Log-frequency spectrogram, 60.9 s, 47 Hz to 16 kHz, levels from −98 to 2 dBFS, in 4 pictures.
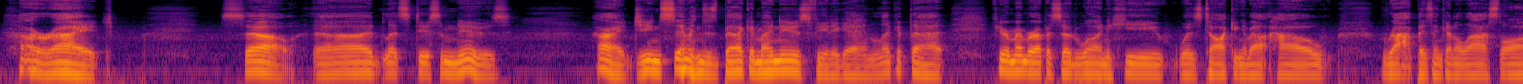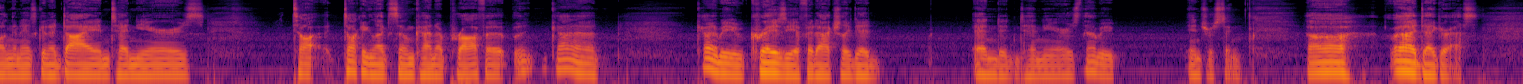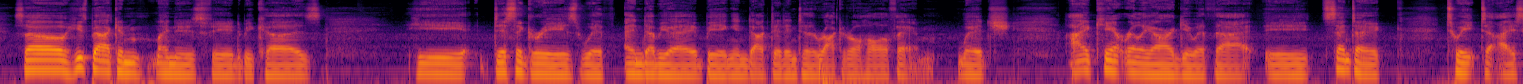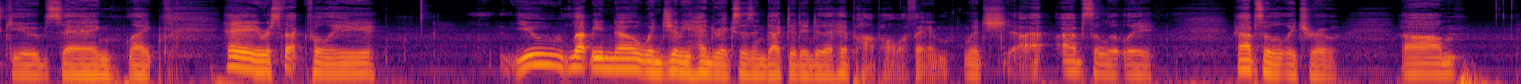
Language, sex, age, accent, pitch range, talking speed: English, male, 30-49, American, 95-115 Hz, 130 wpm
